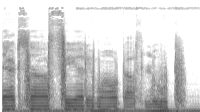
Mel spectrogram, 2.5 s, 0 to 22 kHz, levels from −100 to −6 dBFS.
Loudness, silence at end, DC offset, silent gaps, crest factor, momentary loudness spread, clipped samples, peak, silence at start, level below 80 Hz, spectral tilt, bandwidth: -41 LUFS; 0 s; under 0.1%; none; 16 dB; 6 LU; under 0.1%; -24 dBFS; 0 s; -46 dBFS; -6 dB/octave; 17 kHz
